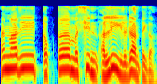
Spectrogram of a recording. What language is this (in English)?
Wancho Naga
